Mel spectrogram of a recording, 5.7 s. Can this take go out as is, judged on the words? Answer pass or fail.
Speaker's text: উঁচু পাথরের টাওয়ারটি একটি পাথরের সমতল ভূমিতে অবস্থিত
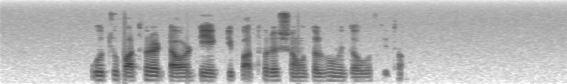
pass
